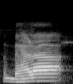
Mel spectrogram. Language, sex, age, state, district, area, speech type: Bengali, male, 60+, West Bengal, Dakshin Dinajpur, urban, spontaneous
